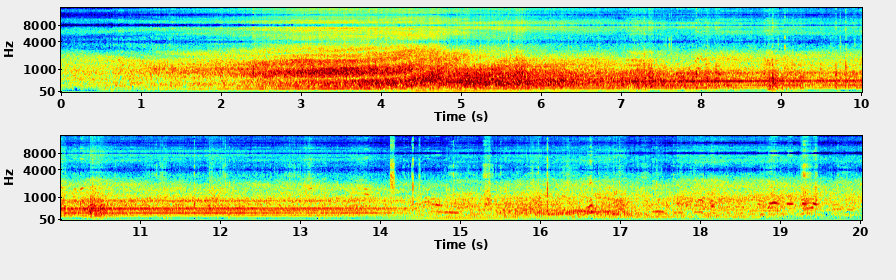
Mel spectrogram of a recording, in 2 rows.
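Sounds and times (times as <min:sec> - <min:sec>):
car engine hum: 0:00.0 - 0:20.0
vehicle passing close by: 0:00.0 - 0:20.0.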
